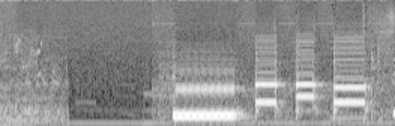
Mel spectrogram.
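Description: Telephone keypad tones for a phone call in Alaska: a steady dial tone, then a long touch-tone beep followed by three shorter dialing tones in a quick, evenly spaced series, loud and close with no talk.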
